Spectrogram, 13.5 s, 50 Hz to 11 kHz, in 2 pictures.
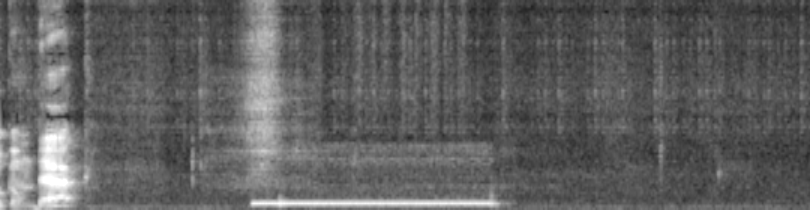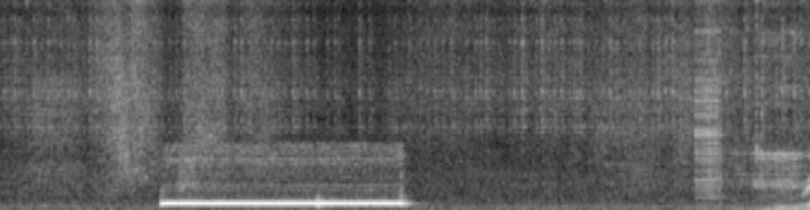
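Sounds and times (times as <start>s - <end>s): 
speech: 0.0s - 0.8s
telephone dial tone while placing a call: 2.3s - 4.2s, 8.1s - 10.2s.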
